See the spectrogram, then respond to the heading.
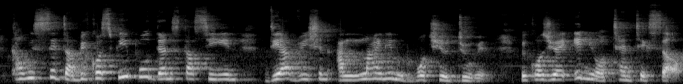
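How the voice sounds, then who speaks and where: Over noticeable background noise, a woman with a high voice speaks at a moderate pace, her pitch swinging very widely. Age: 40s. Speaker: media entrepreneur. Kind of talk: casual interview chat.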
